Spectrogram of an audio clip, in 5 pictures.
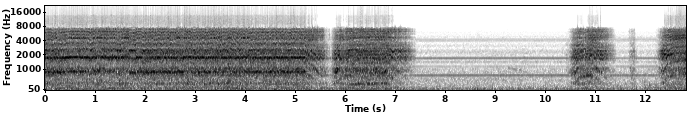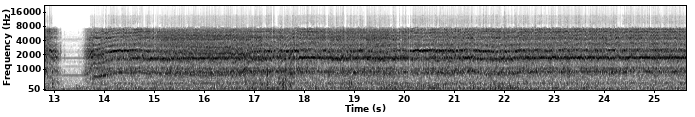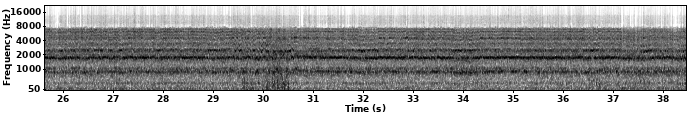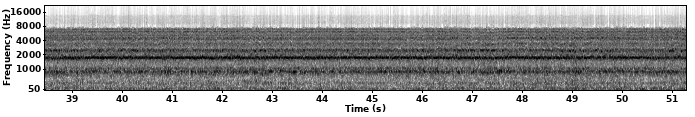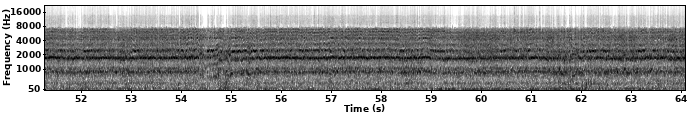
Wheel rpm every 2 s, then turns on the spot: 230, 210, 170, 100, 0, 40, 60, 190, 220, 230, 220, 230, 240, 230, 230, 240, 230, 230, 230, 230, 230, 230, 230, 230, 230, 230, 230, 210, 230, 220, 220, 220.
none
